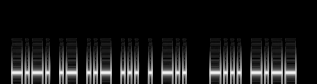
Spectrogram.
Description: Morse code, heard as a keyed tone, about 36 wpm, 550 Hz. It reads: CAUSED BY
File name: podcast / News headlines-1x-35x35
